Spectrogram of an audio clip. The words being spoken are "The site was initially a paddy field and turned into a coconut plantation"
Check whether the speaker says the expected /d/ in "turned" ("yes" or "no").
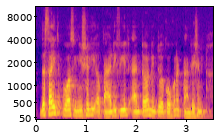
yes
